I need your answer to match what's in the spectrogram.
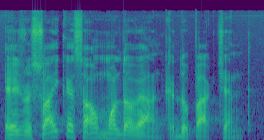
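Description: A man's voice: on the low side, very animated, vocal fry. A man voicing a bitter, paralysed young soldier who speaks angrily and sarcastically. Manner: angry, sarcastic.

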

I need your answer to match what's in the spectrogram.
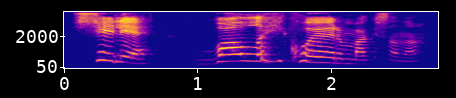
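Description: A woman with a high, bright voice narrates her own gameplay, chatting to viewers and exclaiming at every turn. Her talk is loose and lively, with sharp bursts when the match gets tense. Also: slow pace. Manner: chatty, exclaiming, talks to viewers while playing. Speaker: gaming channel host. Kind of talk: live gameplay commentary.

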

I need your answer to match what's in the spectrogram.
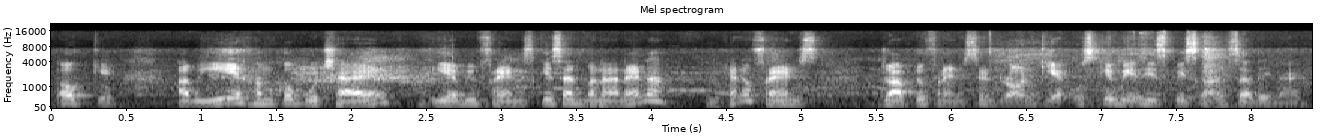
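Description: Math teacher with faint background hiss. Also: male voice, medium pitch. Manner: repeats questions and answers them himself, addresses pupils as beta; reads textbook lines out slowly in English. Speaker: primary school math teacher. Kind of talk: classroom lesson explanation.

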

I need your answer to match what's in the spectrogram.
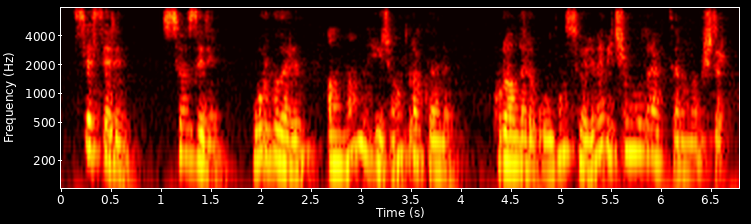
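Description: Woman, diction instructor, breathy mellow voice, deliberate stresses and pauses, slightly muffled recording. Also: mid-range voice. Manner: clear, measured delivery with deliberate stresses and pauses. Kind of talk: scripted lecture on diction.

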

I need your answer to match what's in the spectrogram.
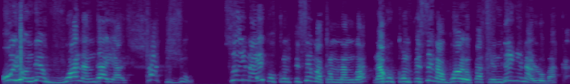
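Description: Indignant Congolese woman, high voice, heated live-stream rant. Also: lively intonation, moderate pace, crowd noise. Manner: emphatic, indignant, switches into Lingala.

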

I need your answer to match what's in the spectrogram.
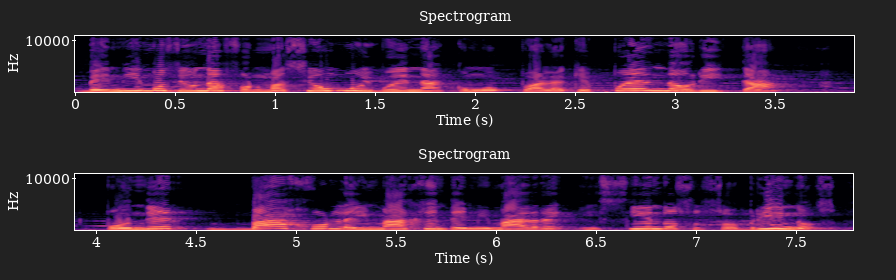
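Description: A woman's voice: high-pitched, lively intonation, moderate pace, soft background music. A middle-aged woman making an indignant, formal public statement, addressing her townspeople directly. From Peru. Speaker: interviewee.

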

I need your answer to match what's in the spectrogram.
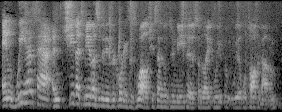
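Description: Low-voiced woman rowing coach in an echoey room. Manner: conversational, many restarts and "so"s, brisk stretches. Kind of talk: rowing coach giving an instructional talk. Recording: echoey room, mic at a distance, faint background noise.

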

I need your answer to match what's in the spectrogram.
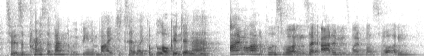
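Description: Young woman vlogger, casual, excitable, friendly chatter; handheld camera sound. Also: medium pitch, fast, creaky. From England. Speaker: lifestyle vlogger. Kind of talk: casual vlog chat to camera. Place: home kitchen and bathroom, indoors. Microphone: handheld camera at arm's length.

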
